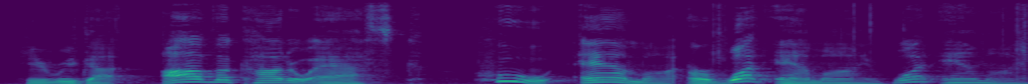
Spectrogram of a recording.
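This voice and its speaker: Unhurried and mid-range, a man hosts storytime at a library, his pitch swinging hugely as he reads aloud to young listeners. He teaches letters in short, simple, sing-song phrases, with slight background noise.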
